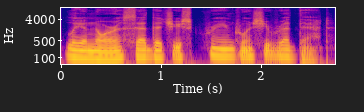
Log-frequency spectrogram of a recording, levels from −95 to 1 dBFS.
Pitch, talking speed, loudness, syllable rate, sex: 100 Hz, 195 wpm, -16 LUFS, 4.5 syllables/s, male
